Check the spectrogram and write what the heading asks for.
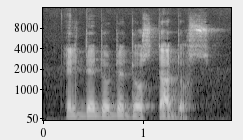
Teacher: As opposed to the English phonology, all of these would be stops and they wouldn't even be dental, they would be alveolar.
